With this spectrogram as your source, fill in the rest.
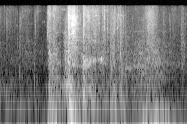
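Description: A sword swooshes and strikes with a burst of noise.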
